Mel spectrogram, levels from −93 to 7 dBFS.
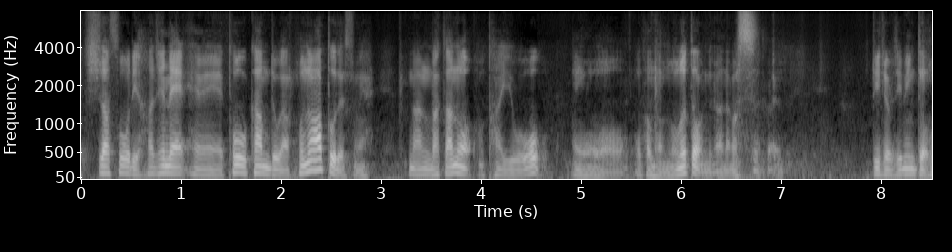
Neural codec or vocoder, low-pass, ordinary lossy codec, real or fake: codec, 16 kHz, 1 kbps, FunCodec, trained on LibriTTS, 50 frames a second; none; none; fake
